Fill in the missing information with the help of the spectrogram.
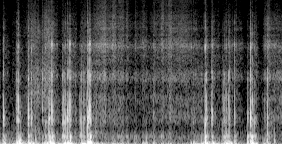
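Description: Long manicured nails and fingertips tap and scratch the top of a hollow, rectangular printed cardboard tissue box with a plastic-film slot, likely filled with tissues. The result is a quick run of soft, dull, low thuds, mixed with brief scratchy rustles that flare brighter on the sharper strikes. Each tap dies away almost at once.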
